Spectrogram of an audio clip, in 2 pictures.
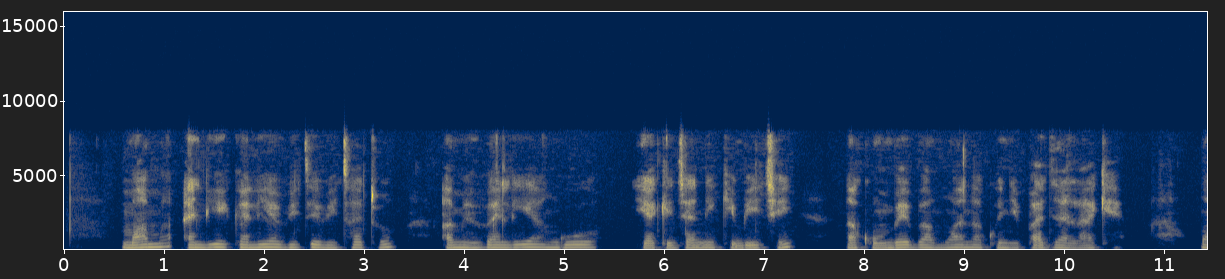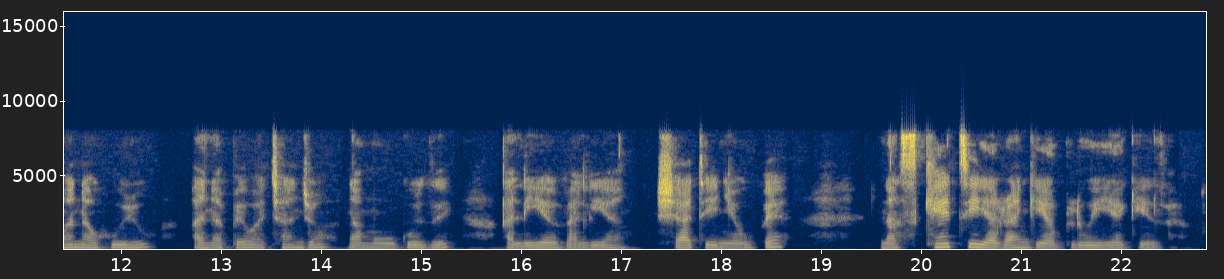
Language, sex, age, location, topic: Swahili, female, 25-35, Kisii, health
